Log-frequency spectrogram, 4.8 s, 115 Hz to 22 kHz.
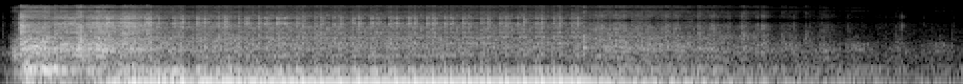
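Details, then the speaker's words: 2006 John Deere Gator 620i after fuel pump replacement; starts promptly and settles into an even, steady run with essentially no fuel pump buzz audible; sounds healthy. "you don't even hear the pump turned on so everything looks like it's turning out pretty good"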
